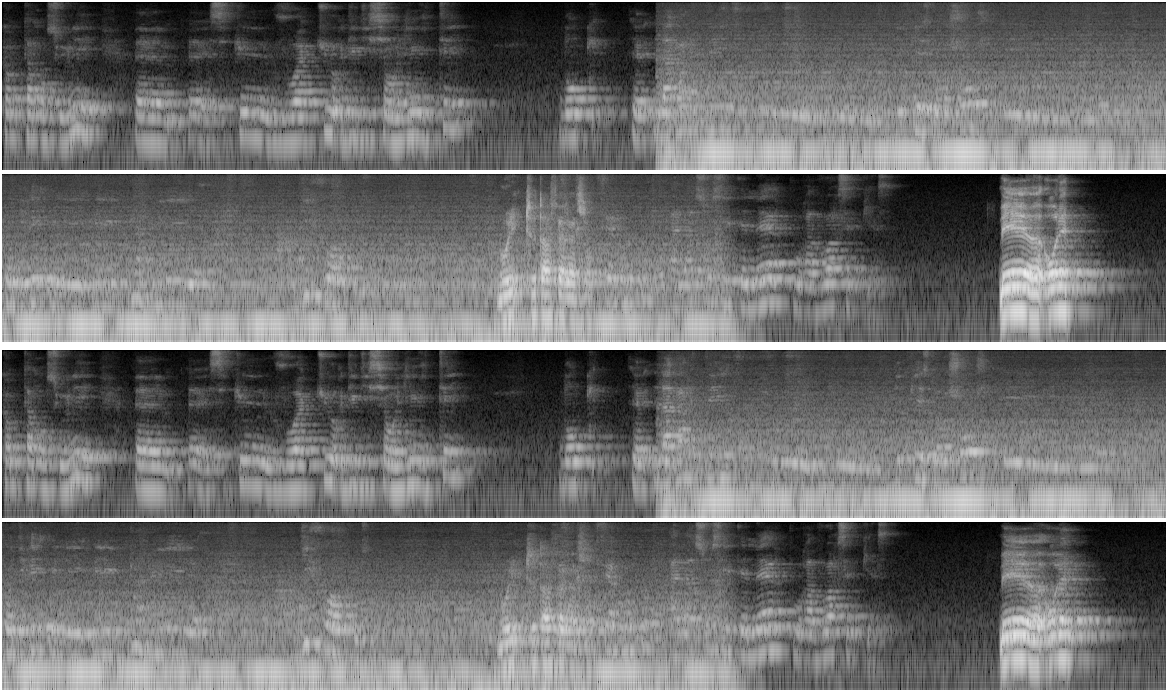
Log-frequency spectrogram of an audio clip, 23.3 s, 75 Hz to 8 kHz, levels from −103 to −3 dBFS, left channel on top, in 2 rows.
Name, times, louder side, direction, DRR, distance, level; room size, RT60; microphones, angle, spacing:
voice 1, 0.0-4.6 5.6-6.0 6.3-11.1 11.5-13.9 14.5-15.3 17.1-20.5, right 1 dB, 20° right, 1 dB, 0.5 m, -37 dB
sound 1, 6.5-18.8, left 1 dB, 80° left, 0.7 m, -32 dB
voice 2, 16.6-17.5 21.6-22.3, left 4 dB, 50° left, 9 dB, 0.3 m, -21 dB
3.1 x 2.9 x 3.5 m, 0.94 s
head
